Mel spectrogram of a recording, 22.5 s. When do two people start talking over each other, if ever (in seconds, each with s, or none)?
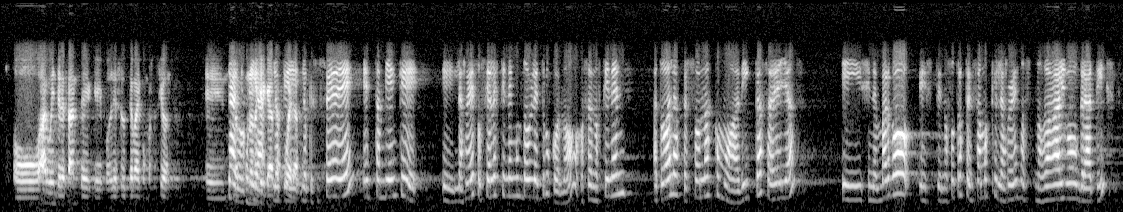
4.6 s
